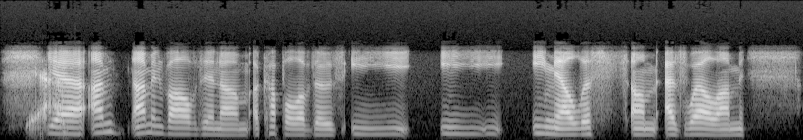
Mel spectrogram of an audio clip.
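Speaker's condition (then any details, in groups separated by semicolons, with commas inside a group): Stuttering; practices voluntary stuttering; sometimes no obvious stuttering then sudden stuttering, voluntary stuttering can turn into real stuttering; repeated sounds, repeated words, prolonged sounds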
